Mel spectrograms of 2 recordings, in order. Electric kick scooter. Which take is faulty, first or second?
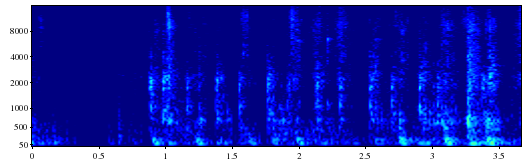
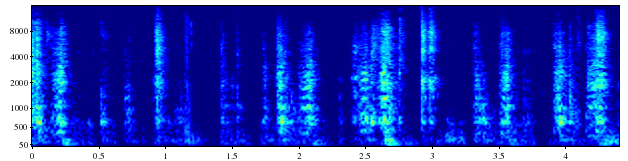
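second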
